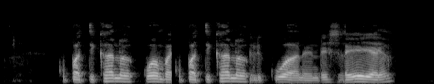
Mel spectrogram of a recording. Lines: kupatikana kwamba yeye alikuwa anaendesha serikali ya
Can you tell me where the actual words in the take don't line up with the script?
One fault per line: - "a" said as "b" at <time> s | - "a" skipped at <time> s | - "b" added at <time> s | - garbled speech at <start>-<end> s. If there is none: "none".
- "yeye" said as "kupatikana" at 1.7 s
- "serikali" said as "yeye" at 3.5 s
